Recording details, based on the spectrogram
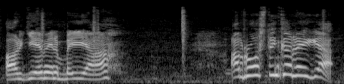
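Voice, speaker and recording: A woman's voice: high-pitched, very animated, moderate pace, fairly bright tone, a little hiss or hum. A young woman narrating a casual vlog from a rocky riverbank outdoors, chatting along as she films on a handheld phone. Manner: chatty, mixes in English words. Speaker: vlogger. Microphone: handheld phone camera.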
